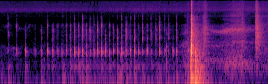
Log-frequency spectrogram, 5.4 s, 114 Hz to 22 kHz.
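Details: Ironhorse 266XP chainsaw that came in with problems, engine apart, rod rocked by hand: quick run of sharp, even clicks about eight a second from a loose wrist pin in the piston, wrist pin slop knock.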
